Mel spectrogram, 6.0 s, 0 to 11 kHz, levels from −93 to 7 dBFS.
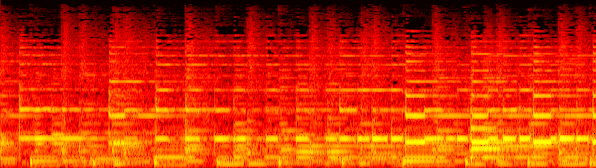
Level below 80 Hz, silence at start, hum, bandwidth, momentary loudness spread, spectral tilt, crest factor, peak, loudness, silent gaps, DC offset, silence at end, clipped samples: -48 dBFS; 0 s; none; 9.2 kHz; 6 LU; -6.5 dB/octave; 16 dB; -6 dBFS; -23 LUFS; none; under 0.1%; 0 s; under 0.1%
